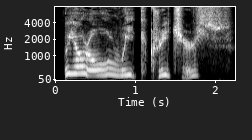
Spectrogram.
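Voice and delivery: high, slow fluttery widow; fussy widow voice. A narrator's reading. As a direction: sigh it out like a delicate widow. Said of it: "Widow Corney's voice".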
